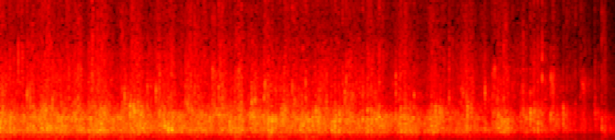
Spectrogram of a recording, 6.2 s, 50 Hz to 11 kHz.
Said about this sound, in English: We ask the question, how did we see God move in 2019? Give a shout or a clap if we saw God move in 2019. Amen.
